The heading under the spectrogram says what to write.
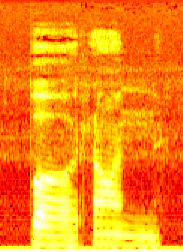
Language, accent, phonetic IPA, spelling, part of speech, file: Persian, Iran, [bɒː.ɹɒ́ːn], باران, noun / verb / proper noun, Fa-باران.ogg
- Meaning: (noun) rain; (verb) present participle of باریدن (bâridan, “to rain”); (proper noun) a female given name, Baran, from Middle Persian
